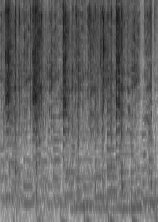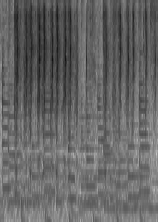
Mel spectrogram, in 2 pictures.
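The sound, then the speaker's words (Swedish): A spoon stirs batter containing baking powder in a bowl, making a steady run of scraping strokes and light clinks against the sides, fairly loud and continuous, with no voices. “Nu börjar det likna mer en smet än bara vatten eller vad man ska säga.”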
